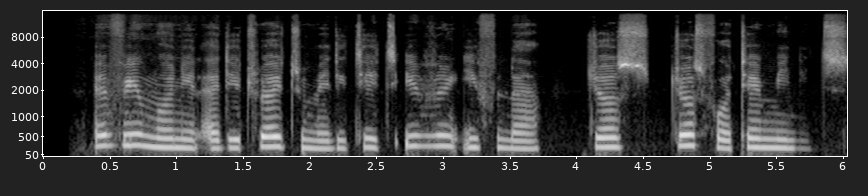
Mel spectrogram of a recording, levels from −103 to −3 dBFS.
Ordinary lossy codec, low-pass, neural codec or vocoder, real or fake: none; 14.4 kHz; none; real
